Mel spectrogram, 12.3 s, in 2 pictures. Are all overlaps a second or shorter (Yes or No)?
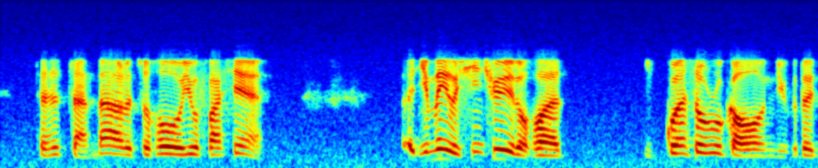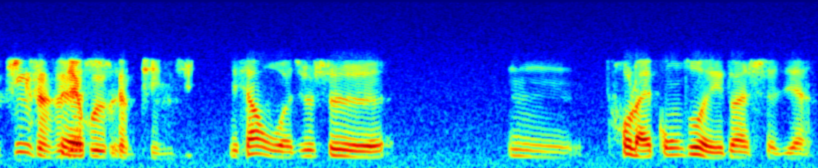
Yes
